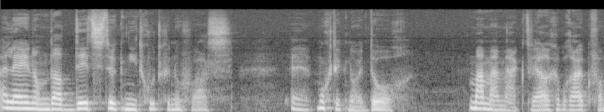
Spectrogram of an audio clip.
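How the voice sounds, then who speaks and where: The recording is very clean, its background silent. Delivery is fairly slow. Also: woman. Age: 50s. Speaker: agricultural and environmental inspector, mother. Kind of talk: interview. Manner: hesitant.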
